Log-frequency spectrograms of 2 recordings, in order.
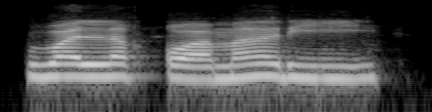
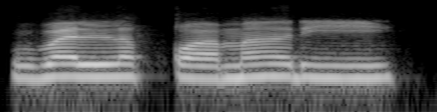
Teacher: वाव को डायरेक्ट लाम से मिलाकर पढ़ा जाता है, अलिफ को पढ़ा नहीं जाता। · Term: हुरूफ कमरी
